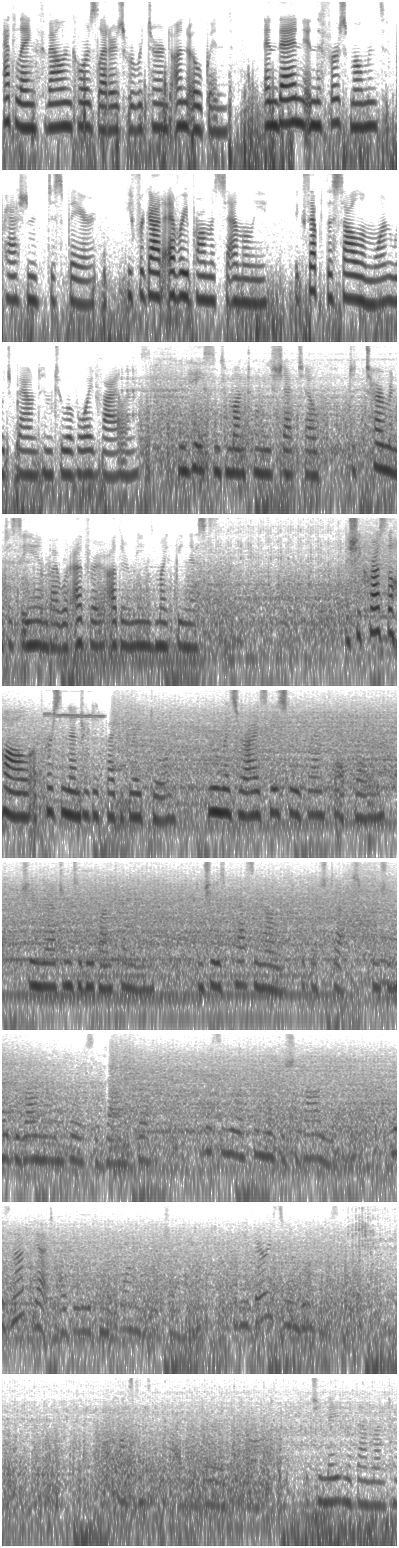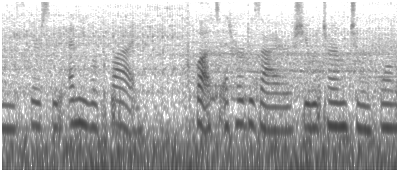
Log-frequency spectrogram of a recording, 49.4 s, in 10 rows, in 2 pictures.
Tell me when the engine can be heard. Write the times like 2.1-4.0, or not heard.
11.2-49.3.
